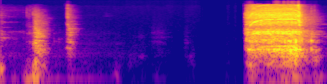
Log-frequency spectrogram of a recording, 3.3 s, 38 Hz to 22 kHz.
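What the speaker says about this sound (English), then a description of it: "So it's got 2 Phillips screws that we're going to take out." A power driver whirs briefly near the end as it backs Phillips screws out of a 280Z glove box, following a couple of soft handling knocks and silence.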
